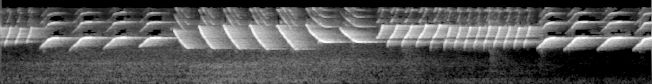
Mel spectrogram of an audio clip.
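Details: Spanish Timbrado canary training song: a continuous run of high, bright trills and rolling chirps, switching to a new rapid phrase every second or so, with no other sounds.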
